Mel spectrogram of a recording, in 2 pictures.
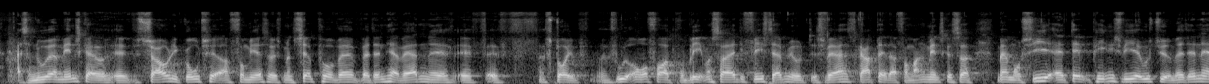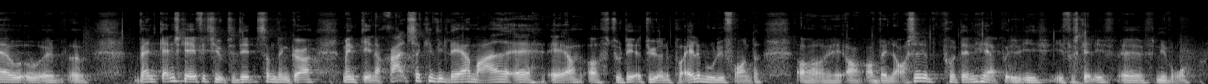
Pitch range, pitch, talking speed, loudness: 100-125 Hz, 110 Hz, 240 wpm, -18 LUFS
